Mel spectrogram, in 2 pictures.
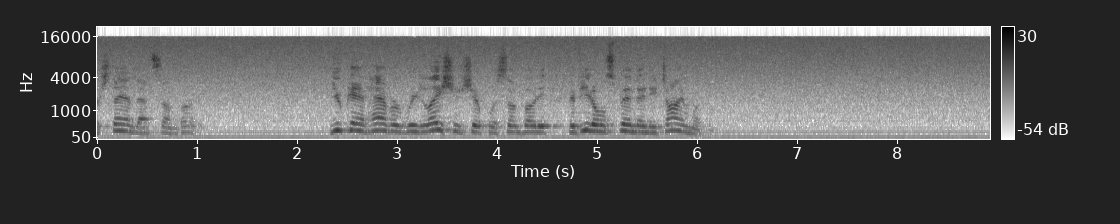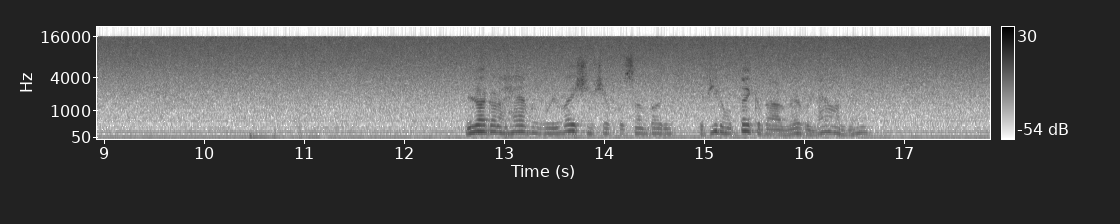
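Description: An elderly man speaks calmly and slowly through a microphone, with long pauses.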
